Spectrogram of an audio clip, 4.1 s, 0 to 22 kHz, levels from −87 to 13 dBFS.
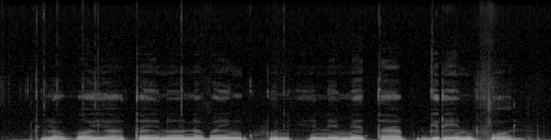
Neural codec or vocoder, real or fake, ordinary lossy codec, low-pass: vocoder, 44.1 kHz, 128 mel bands every 256 samples, BigVGAN v2; fake; none; none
